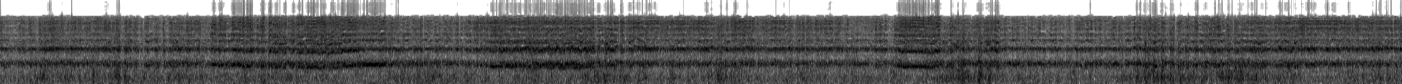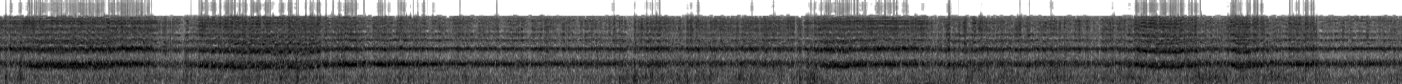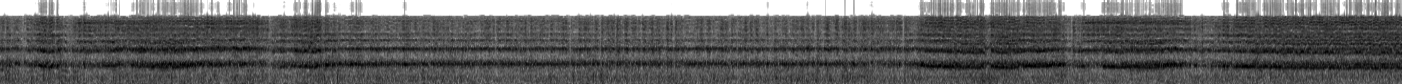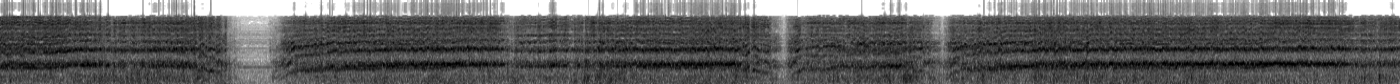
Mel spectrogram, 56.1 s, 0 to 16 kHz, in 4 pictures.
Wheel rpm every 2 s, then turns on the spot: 230, 220, 220, 230, 220, 230, 220, 220, 220, 230, 240, 230, 230, 230, 220, 220, 230, 230, 230, 220, 210, 210, 120, 210, 180, 140, 200, 220.
none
